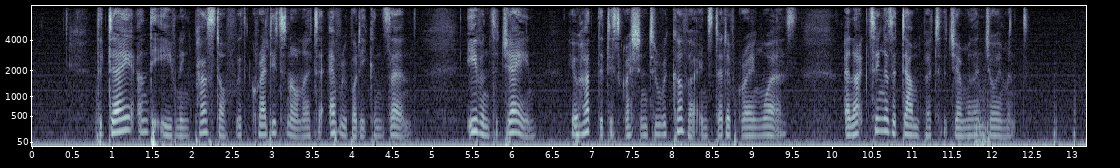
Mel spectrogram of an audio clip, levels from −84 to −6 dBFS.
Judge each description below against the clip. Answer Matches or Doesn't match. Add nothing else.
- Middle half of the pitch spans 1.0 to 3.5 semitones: Doesn't match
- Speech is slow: Doesn't match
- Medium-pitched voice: Matches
